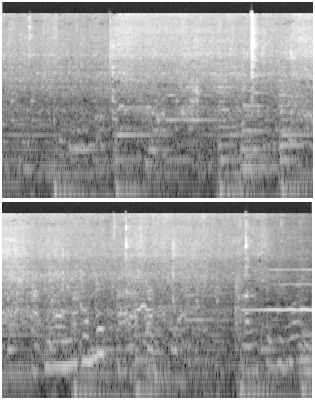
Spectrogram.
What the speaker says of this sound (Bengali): মাংসের মধ্যে গামলা ধোয়া জলটা দিয়ে দিলাম, গরম জল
